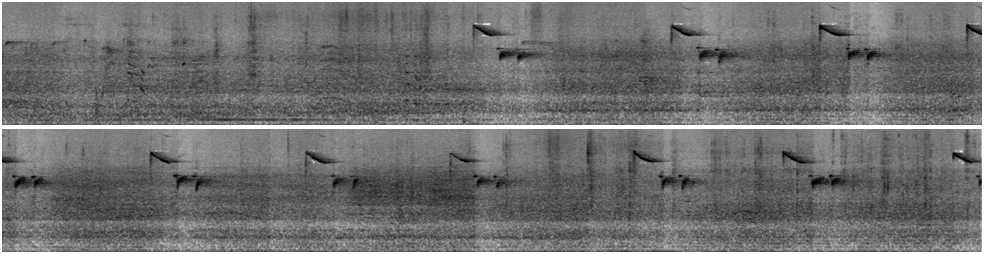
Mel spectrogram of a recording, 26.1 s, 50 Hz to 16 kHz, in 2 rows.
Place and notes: {
  "title": "вулиця Трудова, Костянтинівка, Донецька область, Украина - Весенняя улица",
  "date": "2019-03-09 12:12:00",
  "description": "Шумы улицы. Голос взрослых и детей. Пение птиц и шаги по асфальту",
  "latitude": "48.54",
  "longitude": "37.69",
  "altitude": "104",
  "timezone": "Europe/Kiev"
}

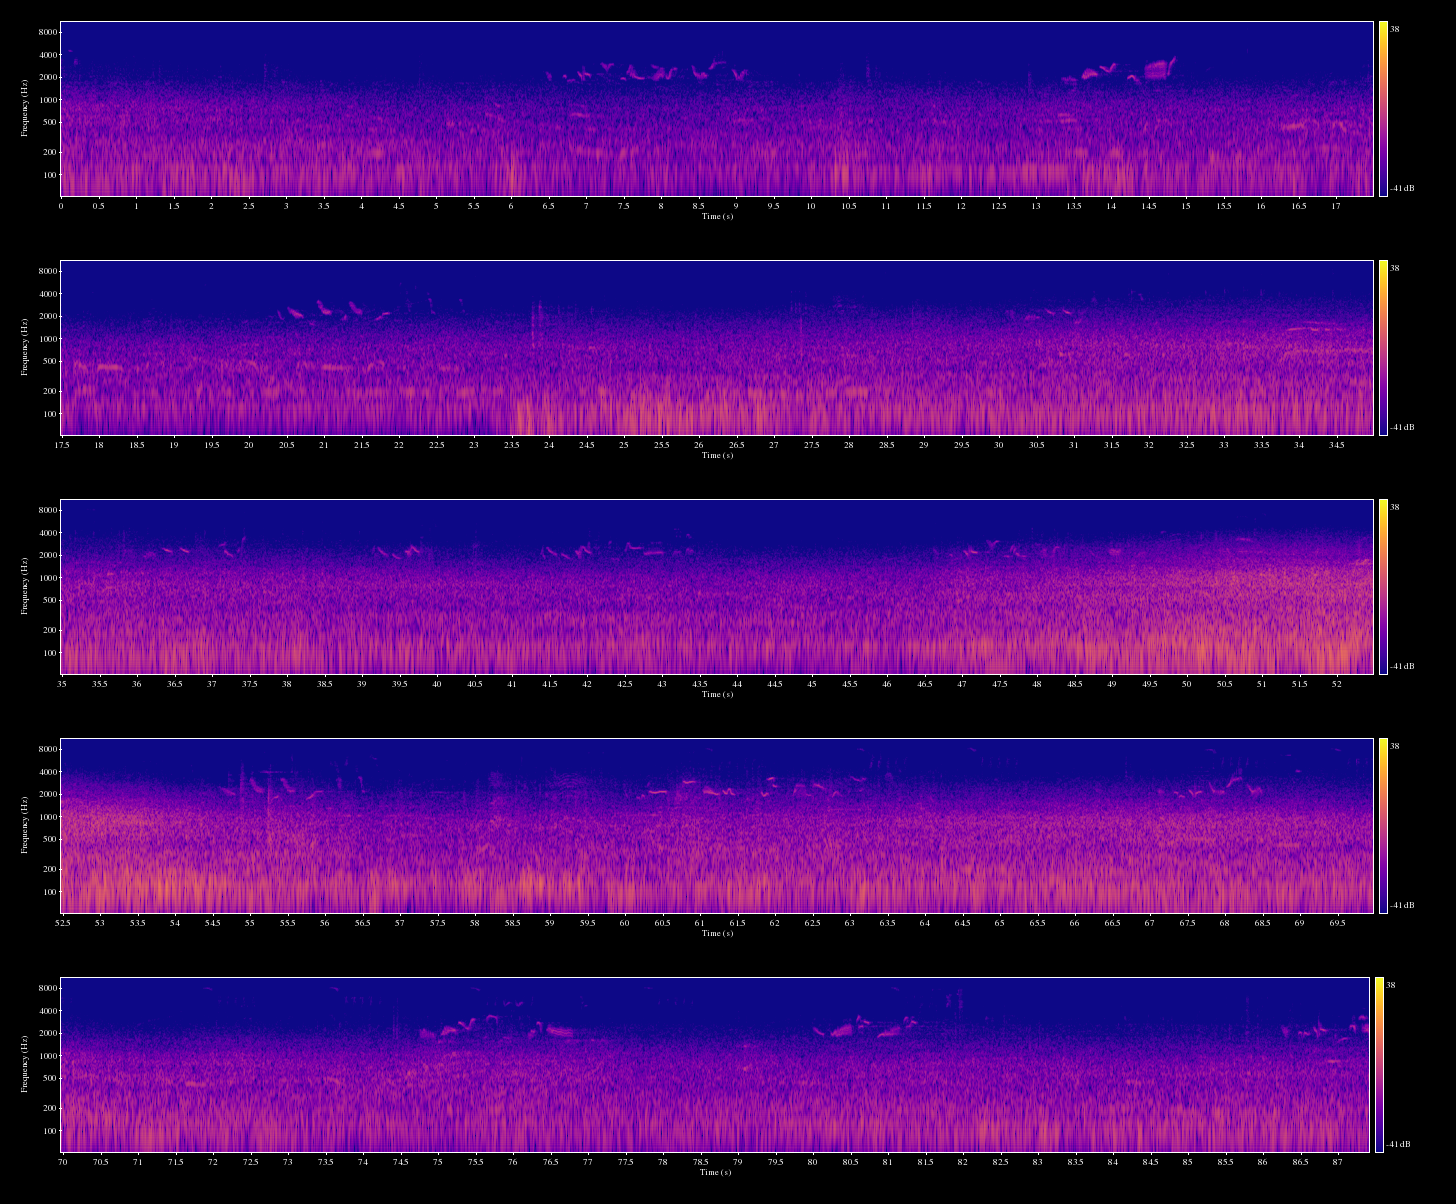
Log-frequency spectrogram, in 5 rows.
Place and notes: {
  "title": "Reuterstrasse: Balcony Recordings of Public Actions - Noise Protest Day 08",
  "date": "2020-03-28 17:57:00",
  "description": "Instead of the large protest around renting policies/evictions etc. that was planned for today, the protest moved online plus it went acoustic through a call to make noise on the balconies and at the windows, as people are staying home.\nWhile recording this from my balcony again, I had the window of the other room open where a live streamed concert of Bernadette LaHengst was playing. Her singing and the birds and the church bells at 6 pm were initially louder than the little banging that starts, but towards the end, more people join with banging and rattles.\nSony PCM D100",
  "latitude": "52.49",
  "longitude": "13.43",
  "altitude": "43",
  "timezone": "Europe/Berlin"
}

